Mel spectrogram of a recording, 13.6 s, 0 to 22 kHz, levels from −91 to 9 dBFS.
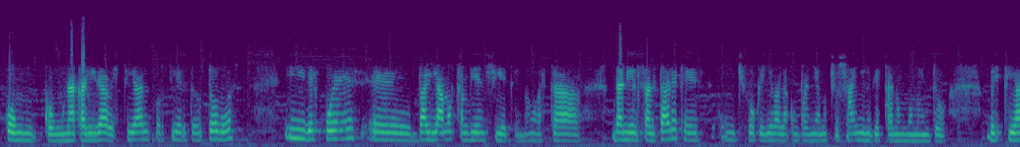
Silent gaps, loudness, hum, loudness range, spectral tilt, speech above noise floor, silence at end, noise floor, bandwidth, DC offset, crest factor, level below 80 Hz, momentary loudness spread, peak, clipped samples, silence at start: none; -31 LUFS; none; 7 LU; -3 dB/octave; 29 dB; 0 s; -59 dBFS; 7.6 kHz; under 0.1%; 20 dB; -68 dBFS; 16 LU; -12 dBFS; under 0.1%; 0.1 s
